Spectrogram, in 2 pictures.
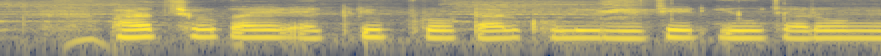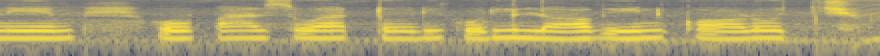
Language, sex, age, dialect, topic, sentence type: Bengali, female, <18, Rajbangshi, agriculture, statement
